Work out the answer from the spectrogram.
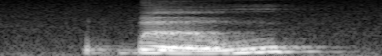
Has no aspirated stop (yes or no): yes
